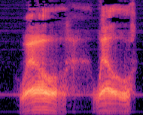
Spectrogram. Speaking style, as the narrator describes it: he grumbled

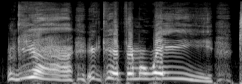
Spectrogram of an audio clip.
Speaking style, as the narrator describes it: Tony cried

